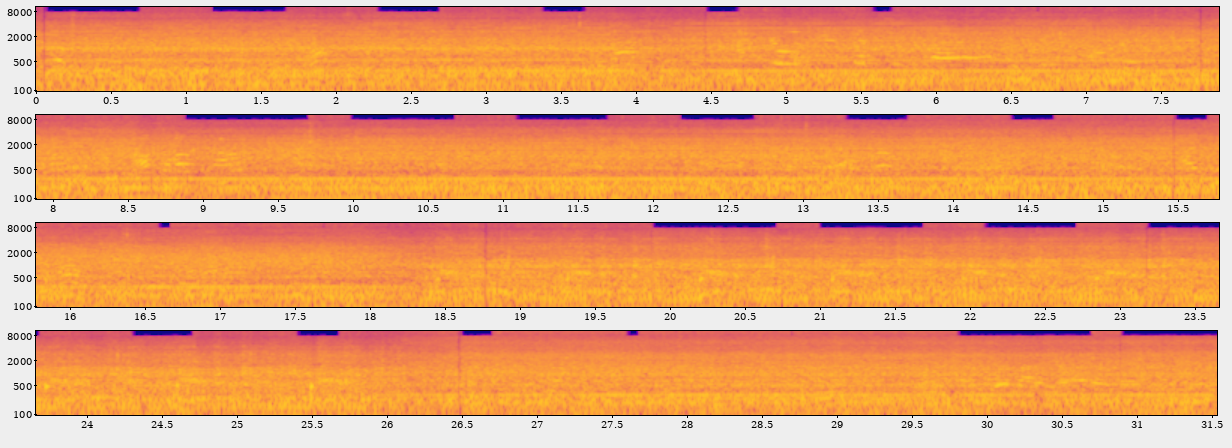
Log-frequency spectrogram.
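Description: Fire brigade pumping equipment running steadily with an engine hum, with indistinct voices in the background; the tone of the running noise changes about four and eighteen seconds in.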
